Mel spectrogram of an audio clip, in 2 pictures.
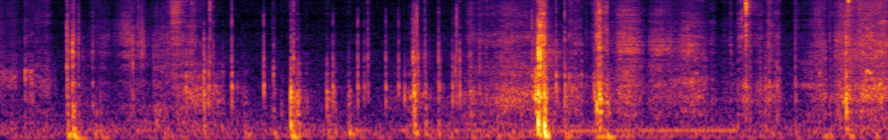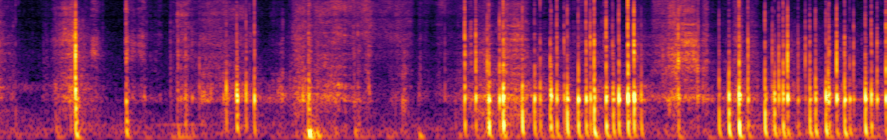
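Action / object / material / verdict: tap / plastic Blu-ray case in a cardboard slipcover / cardboard, plastic / none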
